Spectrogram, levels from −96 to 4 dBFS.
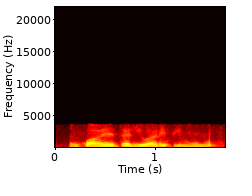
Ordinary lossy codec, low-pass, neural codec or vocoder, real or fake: none; 3.6 kHz; codec, 24 kHz, 0.9 kbps, WavTokenizer, medium speech release version 2; fake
